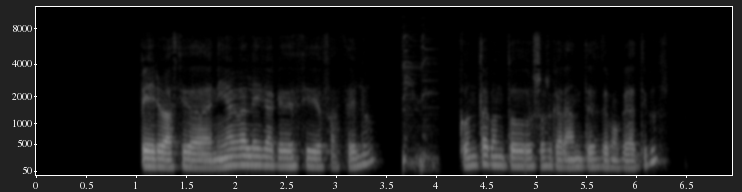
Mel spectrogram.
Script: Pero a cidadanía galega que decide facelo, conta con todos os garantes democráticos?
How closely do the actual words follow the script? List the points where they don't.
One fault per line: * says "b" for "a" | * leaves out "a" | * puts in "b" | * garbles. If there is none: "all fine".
all fine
